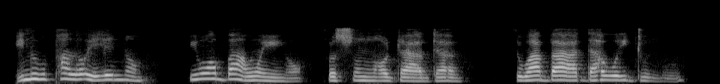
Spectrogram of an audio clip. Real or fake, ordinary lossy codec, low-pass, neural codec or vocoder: fake; none; 5.4 kHz; codec, 16 kHz in and 24 kHz out, 0.6 kbps, FocalCodec, streaming, 4096 codes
